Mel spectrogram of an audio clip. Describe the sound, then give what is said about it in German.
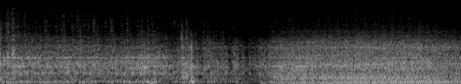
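An outboard motor on a black inflatable boat with a sun sail drones steadily with a rough, buzzing rattle as it glides over the calm water of the Dead Sea in Israel in the late-morning sun, briefly dipping in loudness midway before settling back into its constant hum. No one speaks. “Das schwarze Schlauchboot mit dem Sonnensegel gleitet über das ruhige Wasser.”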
